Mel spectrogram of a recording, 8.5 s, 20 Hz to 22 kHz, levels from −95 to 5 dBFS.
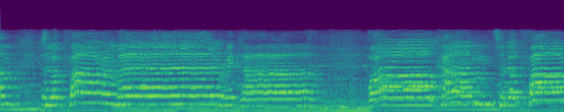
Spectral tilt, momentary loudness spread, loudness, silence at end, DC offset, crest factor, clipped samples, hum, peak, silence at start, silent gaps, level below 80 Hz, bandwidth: -2.5 dB/octave; 9 LU; -17 LUFS; 0 s; under 0.1%; 14 dB; under 0.1%; none; -2 dBFS; 0 s; none; -38 dBFS; 7.6 kHz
